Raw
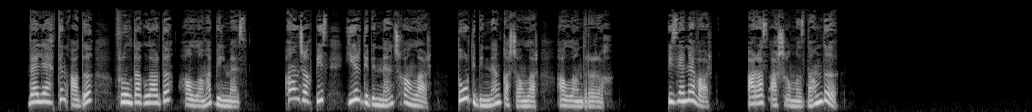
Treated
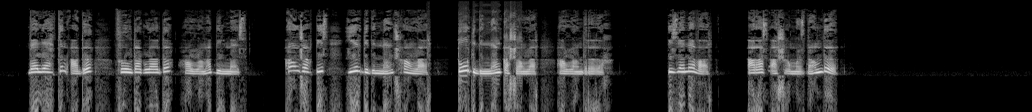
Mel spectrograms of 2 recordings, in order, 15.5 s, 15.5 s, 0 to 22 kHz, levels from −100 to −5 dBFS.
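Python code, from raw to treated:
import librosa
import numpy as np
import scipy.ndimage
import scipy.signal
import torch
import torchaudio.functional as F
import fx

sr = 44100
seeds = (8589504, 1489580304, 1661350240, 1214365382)

y = fx.band_shuffle(x, sr, order='3142')
y = fx.high_shelf(y, sr, hz=6100.0, db=-6.0, at=(1.98, 3.4))
y = fx.leveller(y, sr, passes=1, at=(6.4, 7.84))
y = y * librosa.db_to_amplitude(2.0)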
